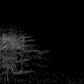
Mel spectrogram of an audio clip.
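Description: Short single cat meow, a brief high-pitched call that fades quickly, quiet and alone with no talk.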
